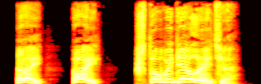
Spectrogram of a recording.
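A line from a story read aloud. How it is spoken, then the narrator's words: Terrified scream. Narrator (Russian): В ужасе закричал герр Отто Штальке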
